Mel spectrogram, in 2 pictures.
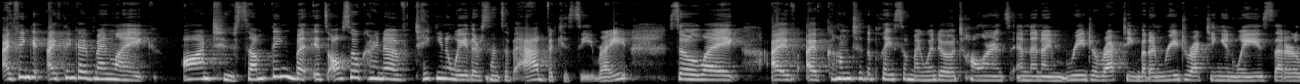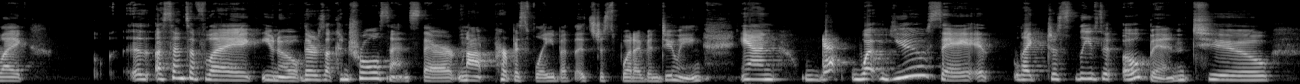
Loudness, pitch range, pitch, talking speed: -18 LUFS, 195-270 Hz, 230 Hz, 180 wpm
